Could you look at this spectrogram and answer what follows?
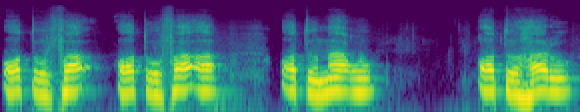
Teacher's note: طا میں کلکلا ہے اور طا خوب موٹا ہے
